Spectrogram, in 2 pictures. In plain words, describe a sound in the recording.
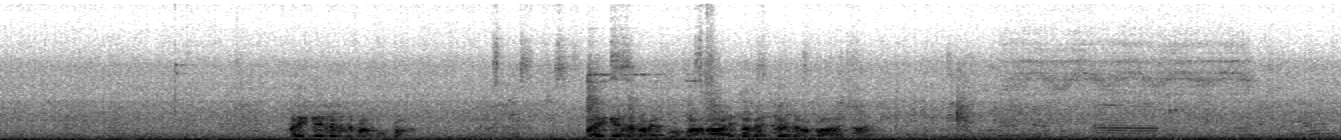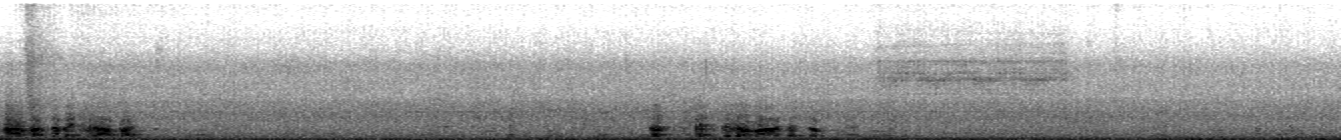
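A ship's engine rumbles low and steadily.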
